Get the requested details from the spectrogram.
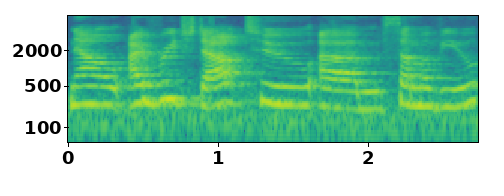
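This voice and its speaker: A woman with a high pitch and fairly even intonation talks over noticeable background noise, with audible room echo. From Mexico. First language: Spanish. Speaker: community organizer / public commenter. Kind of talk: public comment at government meeting. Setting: county board meeting chamber. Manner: impassioned, direct.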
